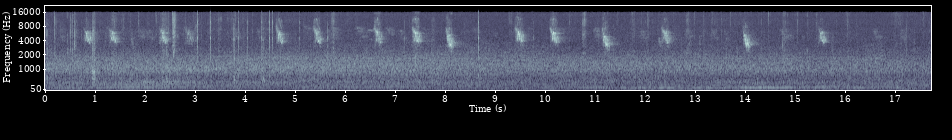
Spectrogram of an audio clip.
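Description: A small bird repeating a short, high chirp that drops in pitch, roughly once a second, over a low steady hum.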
